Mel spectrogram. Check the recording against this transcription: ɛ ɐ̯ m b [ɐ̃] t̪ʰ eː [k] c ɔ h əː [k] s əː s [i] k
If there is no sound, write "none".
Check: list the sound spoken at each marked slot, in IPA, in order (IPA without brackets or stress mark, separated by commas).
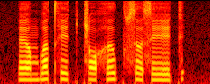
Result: ɐ, k, kʷ, e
